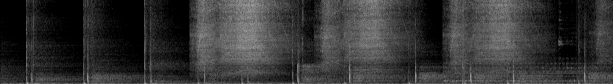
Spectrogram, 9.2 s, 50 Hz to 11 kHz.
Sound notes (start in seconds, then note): 3.0 Anxiety wheezing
